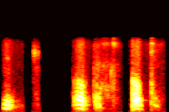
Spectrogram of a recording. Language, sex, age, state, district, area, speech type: Sindhi, male, 30-45, Gujarat, Kutch, urban, conversation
